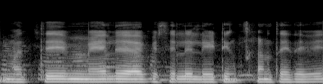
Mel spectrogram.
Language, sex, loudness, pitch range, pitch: Kannada, male, -18 LUFS, 120-125 Hz, 120 Hz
